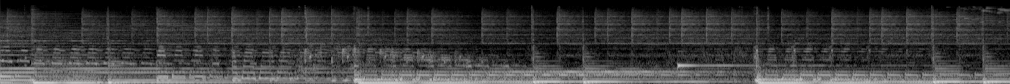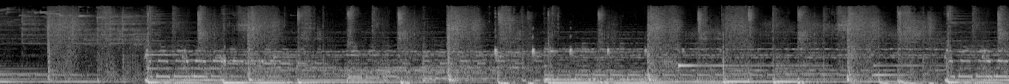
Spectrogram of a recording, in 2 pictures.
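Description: An electronic-flavored music remix plays loud and steady throughout, with a pulsing beat and layered synth textures that shift into new sections every few seconds.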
